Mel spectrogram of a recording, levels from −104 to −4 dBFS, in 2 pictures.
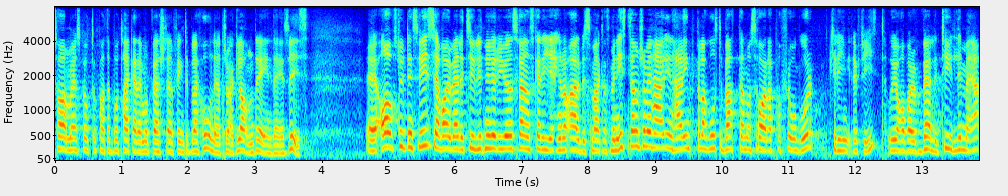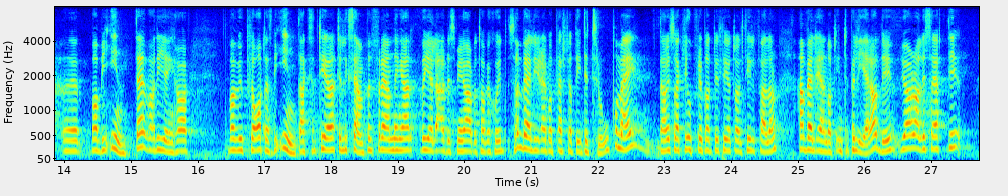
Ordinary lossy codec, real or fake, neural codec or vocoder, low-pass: none; fake; codec, 16 kHz, 0.8 kbps, ZipCodec; none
